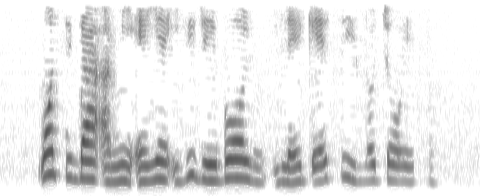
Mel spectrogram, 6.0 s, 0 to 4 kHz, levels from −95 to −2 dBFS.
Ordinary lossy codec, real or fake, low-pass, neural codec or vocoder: MP3, 16 kbps; fake; 3.6 kHz; autoencoder, 48 kHz, 128 numbers a frame, DAC-VAE, trained on Japanese speech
